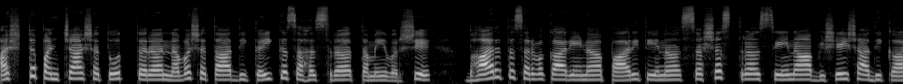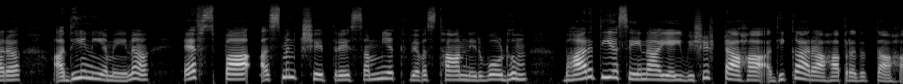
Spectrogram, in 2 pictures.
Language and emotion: Sanskrit, neutral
